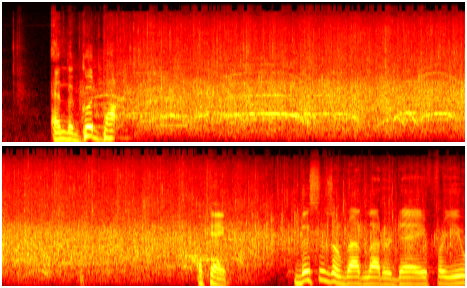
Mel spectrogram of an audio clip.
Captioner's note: applause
